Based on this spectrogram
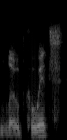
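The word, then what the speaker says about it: Lobkowitz: until 1798 when prince i believe it's pronounced loeb kowitz commissioned him to write a series of quartets six quartets which ended up being opus 18.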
